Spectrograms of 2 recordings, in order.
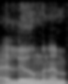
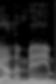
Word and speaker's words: aluminum: there's a kit uh aluminum for our US colleagues is I think how you pronounce it. We say aluminium, but aluminum Uh and we have permanent rare earth neodymium magnets inside inside those manifolds.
